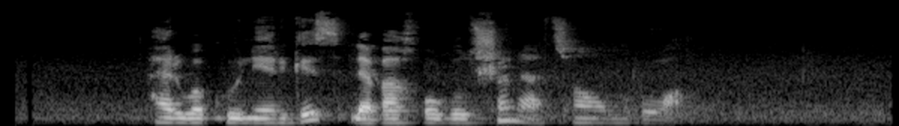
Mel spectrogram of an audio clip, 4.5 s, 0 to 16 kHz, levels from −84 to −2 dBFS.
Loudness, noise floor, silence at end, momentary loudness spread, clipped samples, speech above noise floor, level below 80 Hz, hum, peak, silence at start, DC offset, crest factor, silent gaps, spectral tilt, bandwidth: -30 LUFS; -56 dBFS; 1 s; 12 LU; under 0.1%; 27 dB; -80 dBFS; none; -10 dBFS; 0.75 s; under 0.1%; 22 dB; none; -5 dB/octave; 11 kHz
